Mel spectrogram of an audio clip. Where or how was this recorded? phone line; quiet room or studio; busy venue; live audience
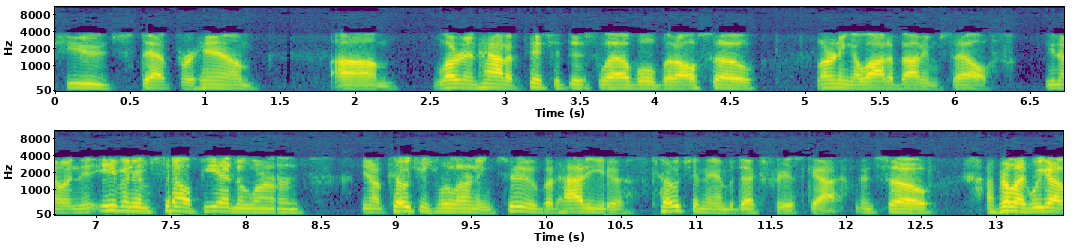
phone line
